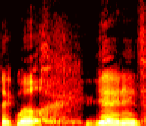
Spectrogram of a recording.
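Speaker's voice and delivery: speaking through a yawn. Answering what people say about marriage, while yawning. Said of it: "Sorry for yawning".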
